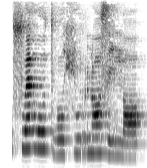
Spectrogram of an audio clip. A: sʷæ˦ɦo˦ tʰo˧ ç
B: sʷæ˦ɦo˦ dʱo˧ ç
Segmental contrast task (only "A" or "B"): B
